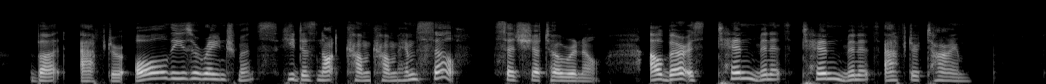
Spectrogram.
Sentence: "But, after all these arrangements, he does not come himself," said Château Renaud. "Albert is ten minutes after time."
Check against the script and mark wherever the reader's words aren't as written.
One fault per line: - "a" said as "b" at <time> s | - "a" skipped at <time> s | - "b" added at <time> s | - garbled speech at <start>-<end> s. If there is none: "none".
- "come" added at 3.7 s
- "ten minutes" added at 8.0 s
